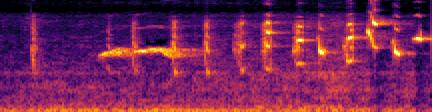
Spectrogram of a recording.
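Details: Fantail, agitated: a short level whistle leads into a fast string of bright, sharp chips that climb and fall, closing with loud clipped notes over a steady low hum.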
